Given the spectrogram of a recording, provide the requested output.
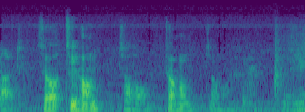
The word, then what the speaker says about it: Tolquhon: Obviously you think that the QU were there, so Tolquhon, but maybe Tolquhon? Tolquhon? Tolquhon, take out the Q and the U.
